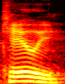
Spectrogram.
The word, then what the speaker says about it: Kaylee: Speaking of that, we might, Kaylee, my sister, her name rhymes with Haley and starts with a K.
